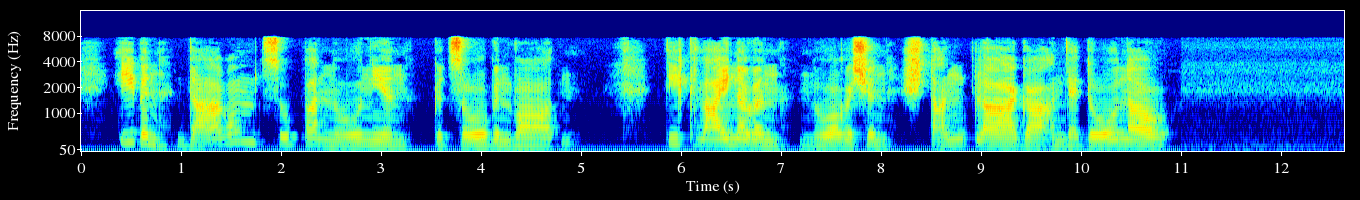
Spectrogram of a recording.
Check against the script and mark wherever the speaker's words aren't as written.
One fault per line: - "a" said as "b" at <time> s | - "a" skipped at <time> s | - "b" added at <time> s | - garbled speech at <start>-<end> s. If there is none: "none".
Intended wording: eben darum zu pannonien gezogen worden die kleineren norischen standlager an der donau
none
